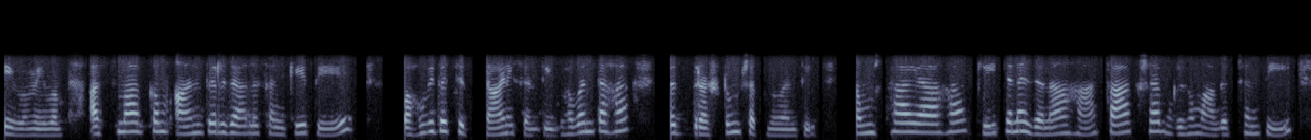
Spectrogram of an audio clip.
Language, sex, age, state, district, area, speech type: Sanskrit, female, 30-45, Maharashtra, Nagpur, urban, conversation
